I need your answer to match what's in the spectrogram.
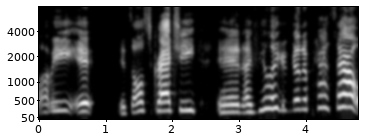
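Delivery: put-on very high, whining little-baby voice. Playing a child talking to mommy in a skit, whining like a little baby. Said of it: "quit being a little baby".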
